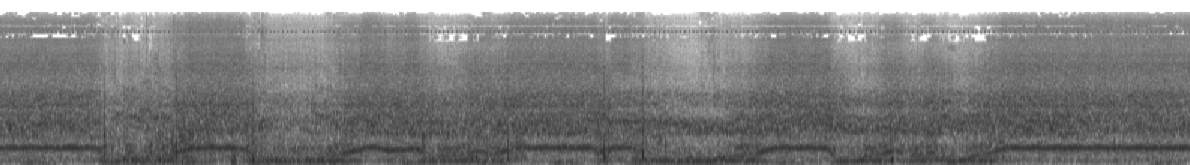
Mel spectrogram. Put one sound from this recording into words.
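Tyres screech on the road surface.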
